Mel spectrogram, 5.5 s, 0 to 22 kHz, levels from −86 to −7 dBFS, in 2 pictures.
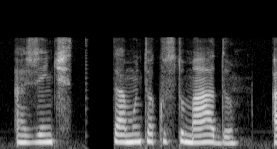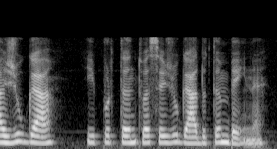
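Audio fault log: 0.86–1.16 s, call audio freeze: after "a gente" the speech stalls, briefly carrying on the last sound as a fading buzz before roughly 240 ms of silence, and then resumes cleanly with "muito acostumado a julgar". The likely cause is late packets draining the jitter buffer. Unlike packet loss, no speech is cut out. About 274 ms of filler is inserted, so everything afterward lands that much later. The band stays capped near 8 kHz, consistent with G.722.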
